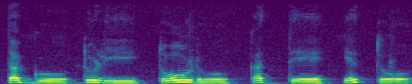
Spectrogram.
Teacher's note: ನಾಲಿಗೆಯ ತುದಿಯನ್ನು ಹಲ್ಲಿನ ಹಿಂಬದಿಯಲ್ಲಿ ಇರಿಸಿ ಅಲ್ಲೇ ಉಸಿರನ್ನೊಮ್ಮೆ ತಡೆ ಹಿಡಿದು ಬಿಟ್ಟಾಗ ತ ಎಂಬ ಉಲಿ ಹೊರಡುತ್ತದೆ. ತಗ್ಗು, ತುಳಿ, ತೋಡು, ಕತ್ತೆ, ಎತ್ತು ಮೊದಲಾದ ಪದಗಳಲ್ಲಿ ಈ ಉಲಿ ಕಾಣಿಸುತ್ತದೆ.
